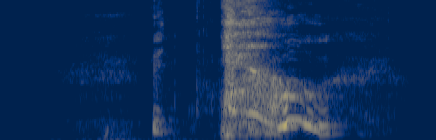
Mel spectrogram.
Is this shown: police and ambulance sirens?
no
